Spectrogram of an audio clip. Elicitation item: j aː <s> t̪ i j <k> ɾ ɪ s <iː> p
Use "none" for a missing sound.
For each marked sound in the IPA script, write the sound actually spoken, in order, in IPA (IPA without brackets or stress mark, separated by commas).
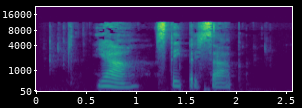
s, p, aː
